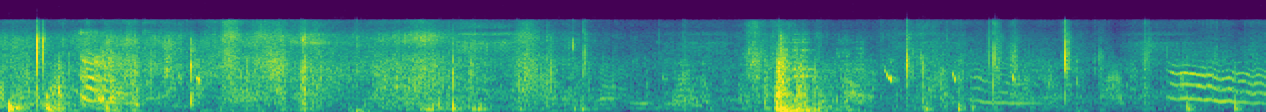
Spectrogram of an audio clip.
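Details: Ten-day-old Labrador Retriever puppies indoors giving thin, rising harmonic whines, clustered toward the end in a quick series of upward-sweeping squeaks, amid rustling, soft knocks and some human voices.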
